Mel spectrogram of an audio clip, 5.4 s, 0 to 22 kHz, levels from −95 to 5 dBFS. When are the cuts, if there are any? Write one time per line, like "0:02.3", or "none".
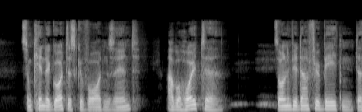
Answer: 0:02.4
